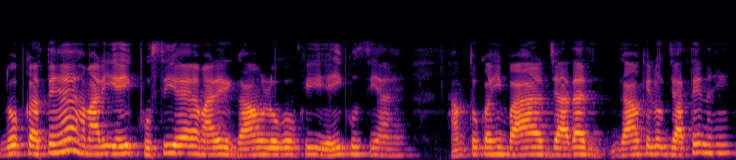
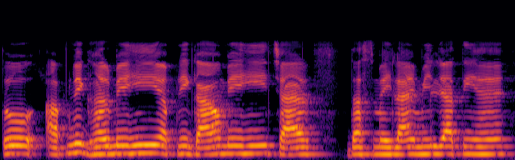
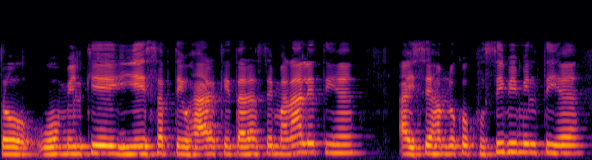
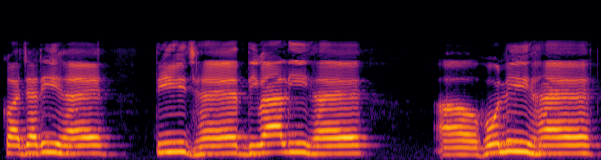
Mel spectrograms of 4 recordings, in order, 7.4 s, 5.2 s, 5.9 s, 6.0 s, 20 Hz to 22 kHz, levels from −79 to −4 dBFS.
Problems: background sounds at intervals, background conversations at intervals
